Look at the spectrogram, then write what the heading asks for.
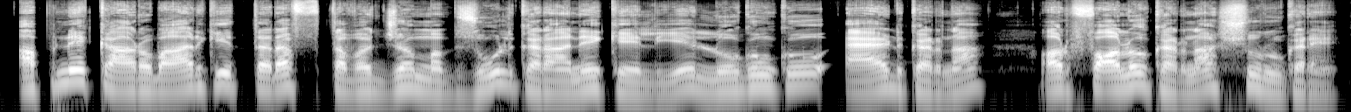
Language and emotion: Urdu, neutral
